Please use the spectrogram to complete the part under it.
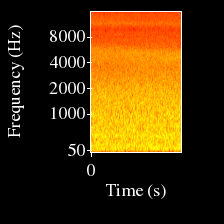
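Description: A waterfall at Kindia in West Africa gives a steady, dense rush of falling water, broadband and continuous, with no other sound standing out.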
